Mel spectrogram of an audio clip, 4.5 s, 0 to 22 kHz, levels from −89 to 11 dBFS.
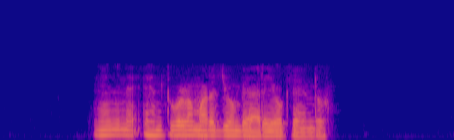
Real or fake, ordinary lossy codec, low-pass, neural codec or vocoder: real; AAC, 16 kbps; 7.2 kHz; none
